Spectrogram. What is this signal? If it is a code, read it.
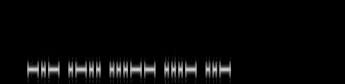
Morse code, heard as a keyed tone, about 44 wpm, 700 Hz. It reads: KL3VU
